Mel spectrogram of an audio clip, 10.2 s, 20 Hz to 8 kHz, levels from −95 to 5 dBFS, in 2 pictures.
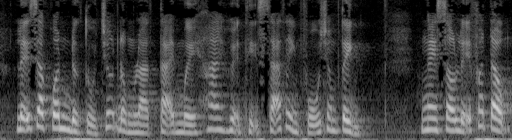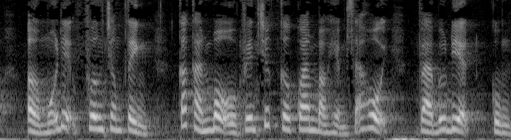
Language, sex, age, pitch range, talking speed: Vietnamese, female, 20-39, 185-260 Hz, 250 wpm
